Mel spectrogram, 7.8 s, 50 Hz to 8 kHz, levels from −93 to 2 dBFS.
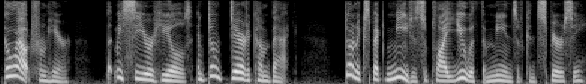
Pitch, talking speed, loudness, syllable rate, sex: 195 Hz, 200 wpm, -19 LUFS, 4.9 syllables/s, female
